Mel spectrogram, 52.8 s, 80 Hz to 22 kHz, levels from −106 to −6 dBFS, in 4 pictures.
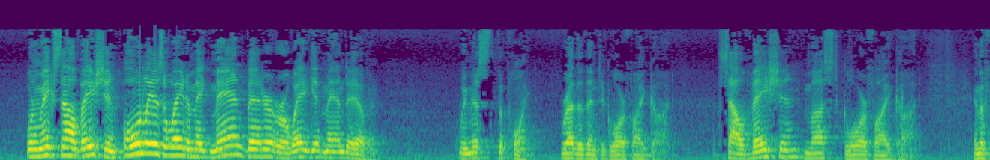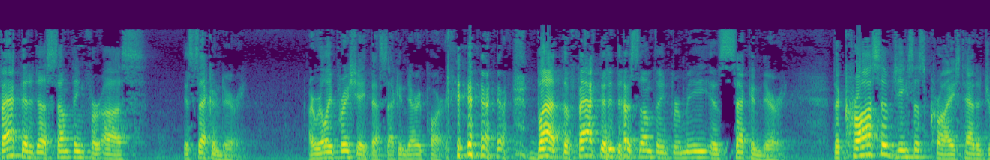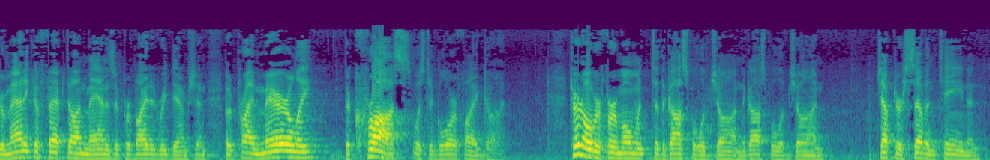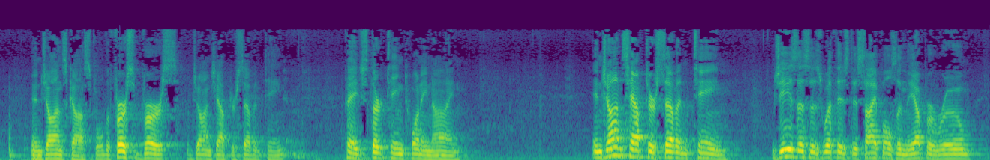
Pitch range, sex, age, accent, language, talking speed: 105-145 Hz, male, 60-79, American, English, 145 wpm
